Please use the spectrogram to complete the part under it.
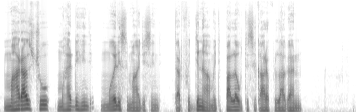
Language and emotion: Kashmiri, neutral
